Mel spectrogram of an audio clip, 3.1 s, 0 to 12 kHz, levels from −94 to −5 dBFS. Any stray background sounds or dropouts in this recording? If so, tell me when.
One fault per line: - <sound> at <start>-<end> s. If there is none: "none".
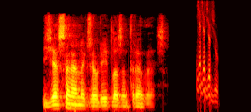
- chirp at 2.5-2.8 s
